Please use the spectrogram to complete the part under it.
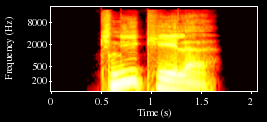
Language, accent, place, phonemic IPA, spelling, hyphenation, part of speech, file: German, Germany, Berlin, /ˈkniːˌkeːlə/, Kniekehle, Knie‧keh‧le, noun, De-Kniekehle.ogg
- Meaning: poplit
